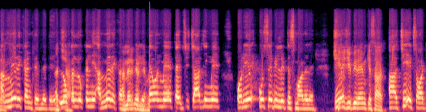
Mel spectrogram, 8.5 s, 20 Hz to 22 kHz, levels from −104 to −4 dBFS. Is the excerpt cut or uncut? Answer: cut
